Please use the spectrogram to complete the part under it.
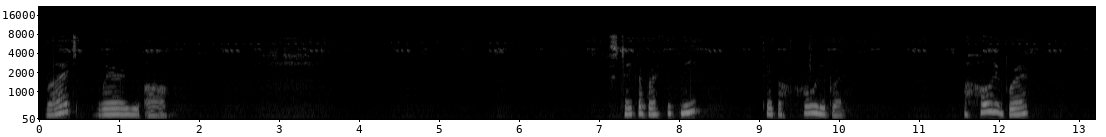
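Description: A woman speaks slowly and close to the microphone, with long pauses.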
